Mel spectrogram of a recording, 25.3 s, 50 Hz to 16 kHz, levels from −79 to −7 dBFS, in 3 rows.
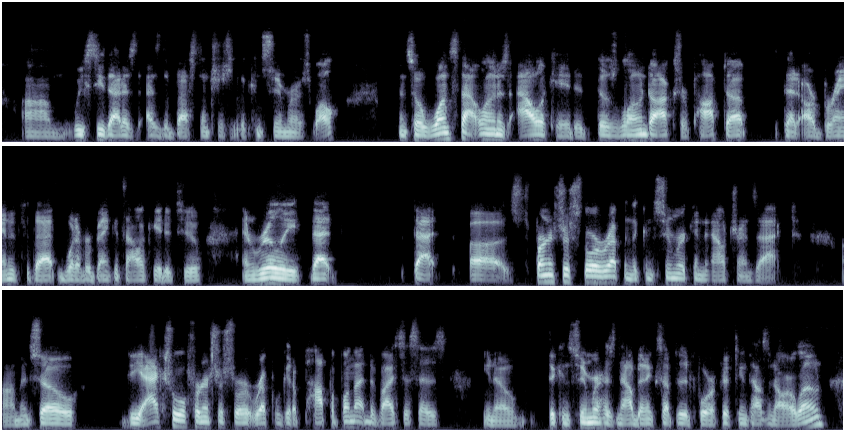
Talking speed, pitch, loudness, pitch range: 195 wpm, 90 Hz, -23 LUFS, 85-100 Hz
